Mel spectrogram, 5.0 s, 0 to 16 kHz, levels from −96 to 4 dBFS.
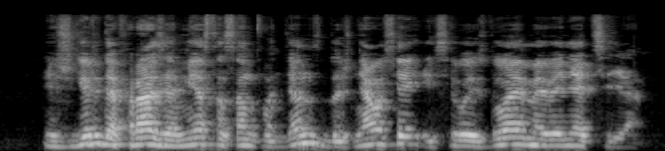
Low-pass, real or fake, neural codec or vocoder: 10.8 kHz; real; none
